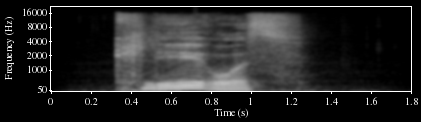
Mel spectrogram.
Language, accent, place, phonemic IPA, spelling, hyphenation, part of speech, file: German, Germany, Berlin, /ˈkleːʁʊs/, Klerus, Kle‧rus, noun, De-Klerus.ogg
- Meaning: clergy (mainly used for the Christian clergy, sometimes for the clergy of other religions)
